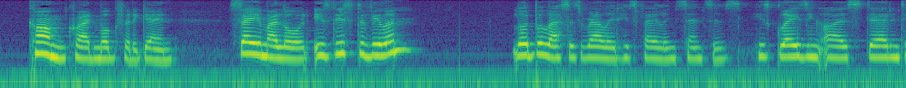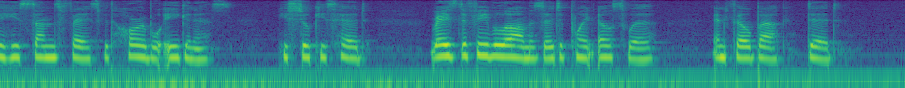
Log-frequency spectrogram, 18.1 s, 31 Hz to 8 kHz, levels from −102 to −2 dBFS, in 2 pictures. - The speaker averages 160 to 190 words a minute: No, average, 150 wpm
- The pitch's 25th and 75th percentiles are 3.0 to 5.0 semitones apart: No, narrow, 2.6 semitones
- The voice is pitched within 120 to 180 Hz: No, high, 215 Hz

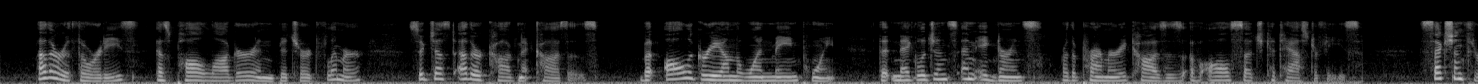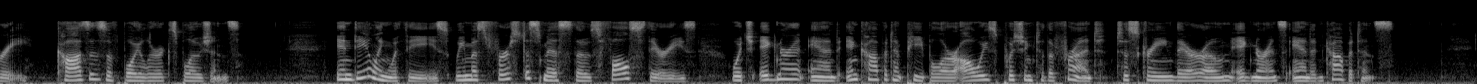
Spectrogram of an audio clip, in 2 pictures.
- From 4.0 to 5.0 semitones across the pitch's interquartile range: Yes, average, 4.5 semitones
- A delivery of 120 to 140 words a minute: Yes, slow, 135 wpm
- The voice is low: No, medium, 185 Hz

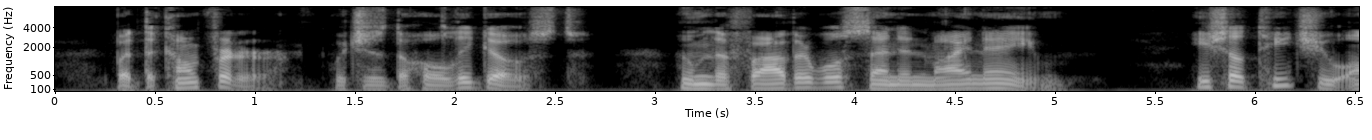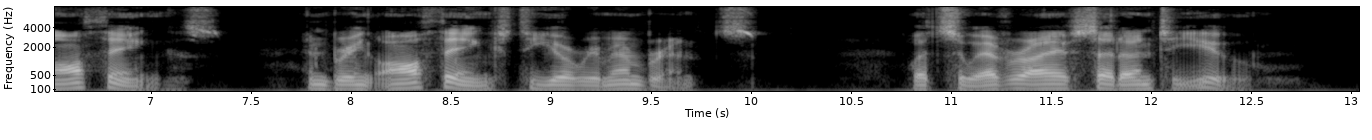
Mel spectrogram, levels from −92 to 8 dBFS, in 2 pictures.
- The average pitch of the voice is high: No, low, 110 Hz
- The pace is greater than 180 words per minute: No, average, 160 wpm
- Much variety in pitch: No, average, 2.9 semitones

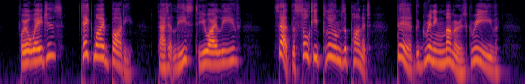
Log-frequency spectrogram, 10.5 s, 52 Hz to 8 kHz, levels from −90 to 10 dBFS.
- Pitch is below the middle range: No, high, 200 Hz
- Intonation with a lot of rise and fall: Yes, wide, 6.0 semitones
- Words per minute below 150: Yes, slow, 135 wpm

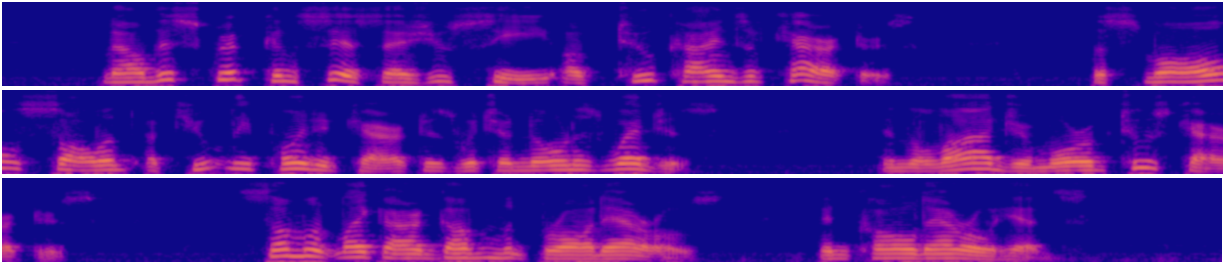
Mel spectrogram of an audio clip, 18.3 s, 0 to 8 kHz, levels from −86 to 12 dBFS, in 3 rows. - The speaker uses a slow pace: Yes, slow, 130 wpm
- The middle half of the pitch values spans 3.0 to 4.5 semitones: No, wide, 5.4 semitones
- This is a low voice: No, medium, 165 Hz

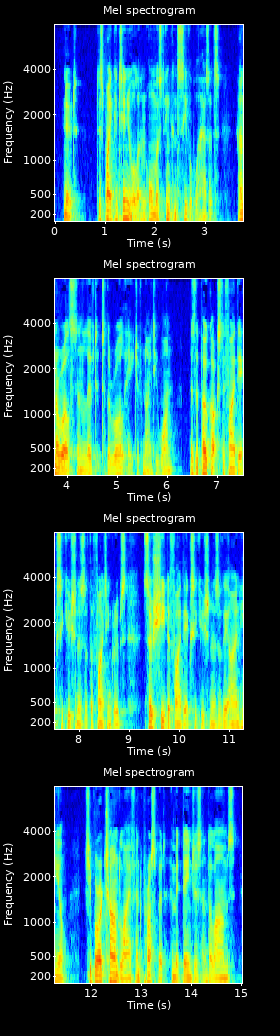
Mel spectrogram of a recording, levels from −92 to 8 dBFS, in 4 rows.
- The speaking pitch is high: No, very low, 95 Hz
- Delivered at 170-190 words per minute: Yes, average, 185 wpm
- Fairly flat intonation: Yes, narrow, 2.3 semitones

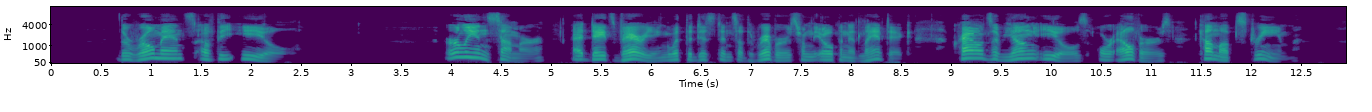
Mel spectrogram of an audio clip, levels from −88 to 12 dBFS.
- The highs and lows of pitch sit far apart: Yes, wide, 7.2 semitones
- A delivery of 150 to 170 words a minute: No, average, 140 wpm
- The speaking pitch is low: No, medium, 150 Hz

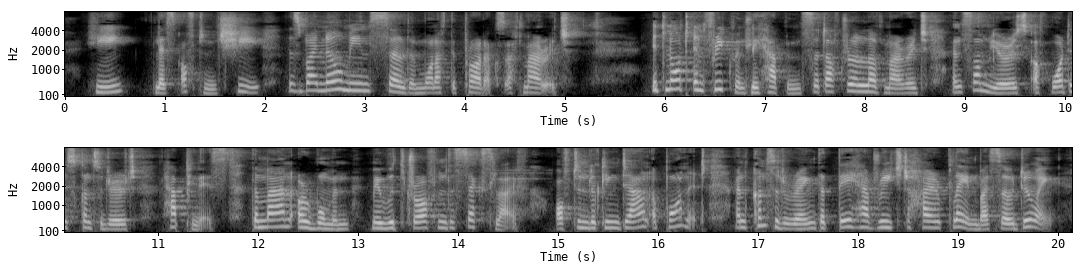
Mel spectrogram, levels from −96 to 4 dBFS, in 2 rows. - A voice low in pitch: No, high, 210 Hz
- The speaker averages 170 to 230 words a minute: Yes, average, 180 wpm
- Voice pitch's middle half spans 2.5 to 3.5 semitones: No, average, 4.6 semitones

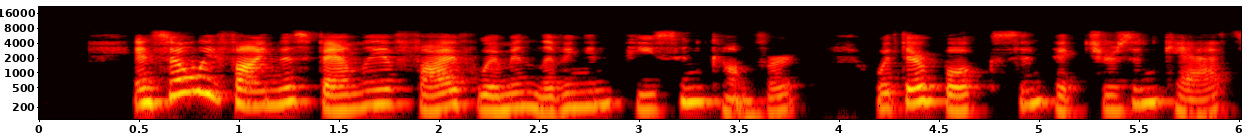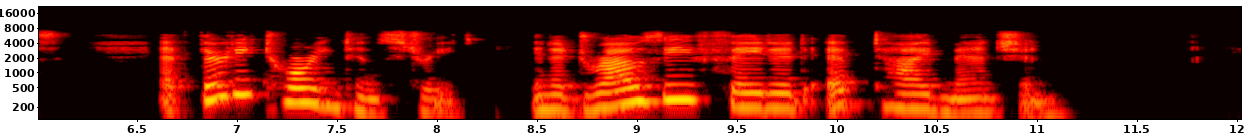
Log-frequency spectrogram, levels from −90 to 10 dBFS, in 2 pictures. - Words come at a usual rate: Yes, average, 160 wpm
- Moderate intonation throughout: No, wide, 6.3 semitones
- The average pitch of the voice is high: Yes, high, 200 Hz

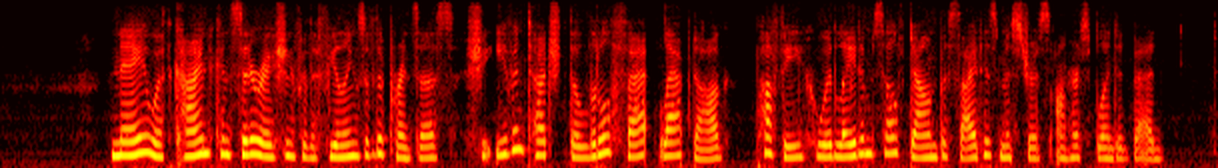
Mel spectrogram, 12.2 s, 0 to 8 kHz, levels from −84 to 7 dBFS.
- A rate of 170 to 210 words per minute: No, average, 155 wpm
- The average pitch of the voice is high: Yes, high, 220 Hz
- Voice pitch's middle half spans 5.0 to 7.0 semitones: No, average, 3.8 semitones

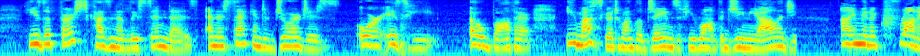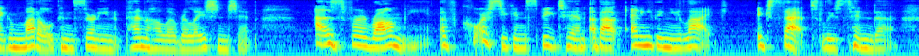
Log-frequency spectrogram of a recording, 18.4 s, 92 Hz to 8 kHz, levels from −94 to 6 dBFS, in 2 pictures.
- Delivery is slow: No, average, 170 wpm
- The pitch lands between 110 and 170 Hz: No, high, 190 Hz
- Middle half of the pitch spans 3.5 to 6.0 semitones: Yes, average, 3.9 semitones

